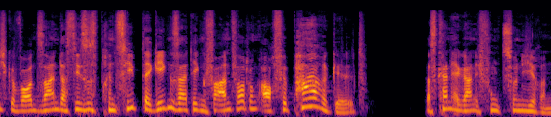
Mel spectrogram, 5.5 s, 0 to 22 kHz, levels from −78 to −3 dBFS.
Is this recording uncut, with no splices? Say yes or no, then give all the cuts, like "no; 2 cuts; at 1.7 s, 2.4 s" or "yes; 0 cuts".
no; 1 cut; at 4.1 s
